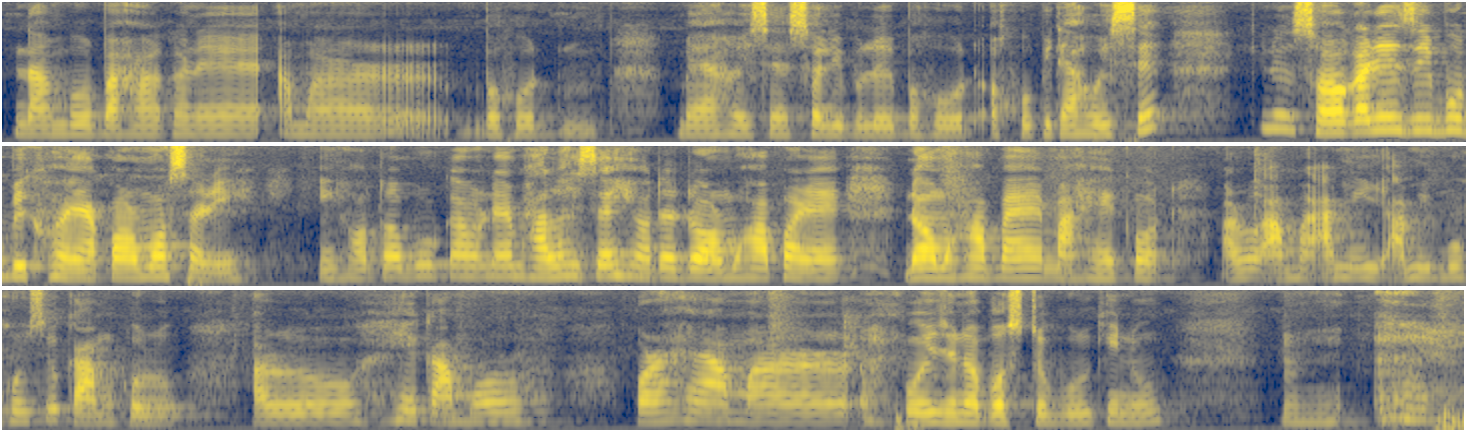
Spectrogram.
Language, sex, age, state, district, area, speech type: Assamese, female, 18-30, Assam, Darrang, rural, spontaneous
